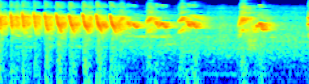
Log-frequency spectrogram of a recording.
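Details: Bar-winged prinia singing a training song for competition birds: a quick series of sliding, high notes that speeds up, followed by short varied warbling phrases separated by gaps.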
